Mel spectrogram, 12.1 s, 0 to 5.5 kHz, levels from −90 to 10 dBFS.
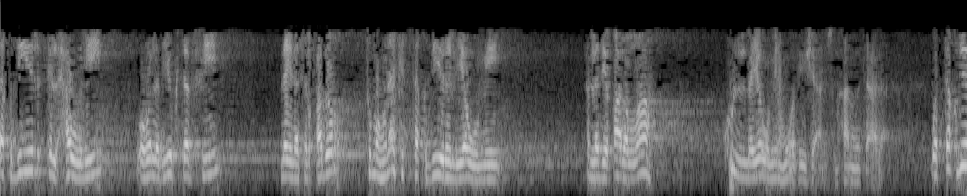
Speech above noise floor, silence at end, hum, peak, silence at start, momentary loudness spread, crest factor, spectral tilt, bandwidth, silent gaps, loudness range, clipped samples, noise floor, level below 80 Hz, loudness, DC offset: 24 dB; 0 s; none; -4 dBFS; 0 s; 16 LU; 16 dB; -10 dB/octave; 3.9 kHz; none; 5 LU; under 0.1%; -42 dBFS; -54 dBFS; -19 LUFS; under 0.1%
